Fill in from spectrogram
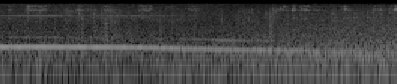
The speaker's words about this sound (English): The howling of wolves was growing less. Presently, it ceased altogether.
